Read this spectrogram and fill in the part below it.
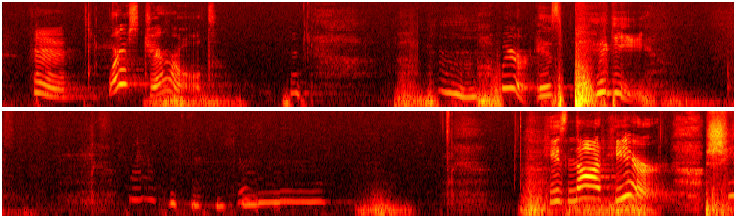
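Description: A woman speaks in a high, playful character voice, close by.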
